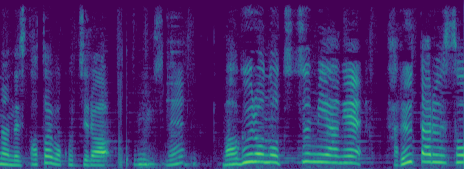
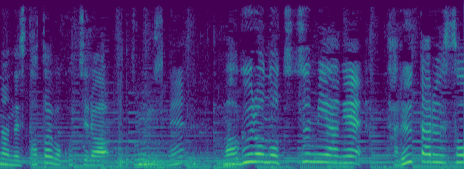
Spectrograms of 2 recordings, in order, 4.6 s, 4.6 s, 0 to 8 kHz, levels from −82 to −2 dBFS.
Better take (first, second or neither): second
